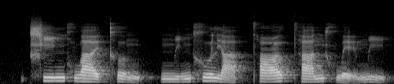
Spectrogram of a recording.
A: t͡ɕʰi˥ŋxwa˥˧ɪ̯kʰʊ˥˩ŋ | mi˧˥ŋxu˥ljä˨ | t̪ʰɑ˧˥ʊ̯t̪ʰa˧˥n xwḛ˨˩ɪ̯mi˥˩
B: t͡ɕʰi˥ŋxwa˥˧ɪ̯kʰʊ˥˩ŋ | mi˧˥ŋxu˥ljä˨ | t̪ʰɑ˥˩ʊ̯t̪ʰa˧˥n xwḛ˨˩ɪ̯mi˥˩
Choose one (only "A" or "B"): A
